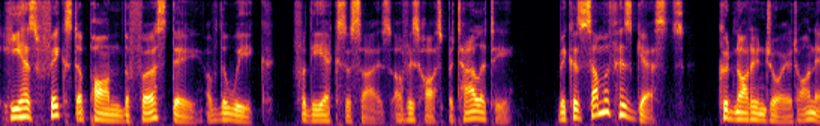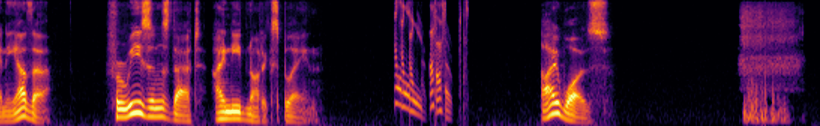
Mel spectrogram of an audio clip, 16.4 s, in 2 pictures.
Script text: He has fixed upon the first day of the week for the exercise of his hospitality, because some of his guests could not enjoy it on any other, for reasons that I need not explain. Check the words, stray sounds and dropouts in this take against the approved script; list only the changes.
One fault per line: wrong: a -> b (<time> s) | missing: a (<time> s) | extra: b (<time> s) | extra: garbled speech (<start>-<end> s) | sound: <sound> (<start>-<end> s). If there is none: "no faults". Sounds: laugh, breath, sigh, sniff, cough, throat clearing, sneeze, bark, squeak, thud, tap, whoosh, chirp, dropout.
sound: chirp (12.2-12.9 s)
extra: I was (13.6 s)
sound: sigh (15.6-16.3 s)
